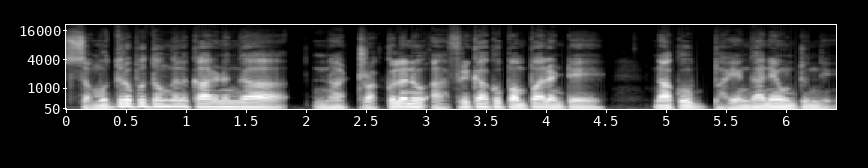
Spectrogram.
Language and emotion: Telugu, fearful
